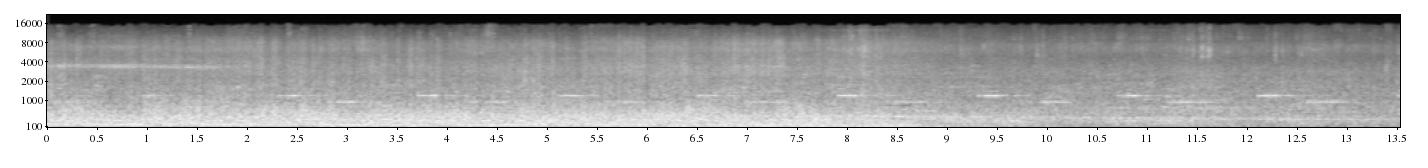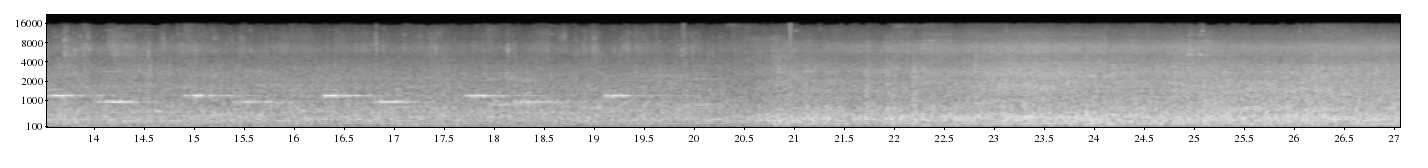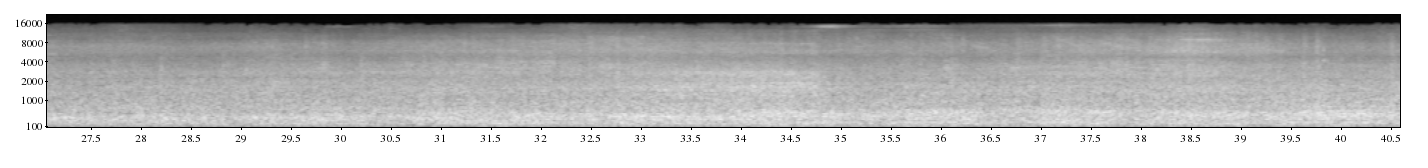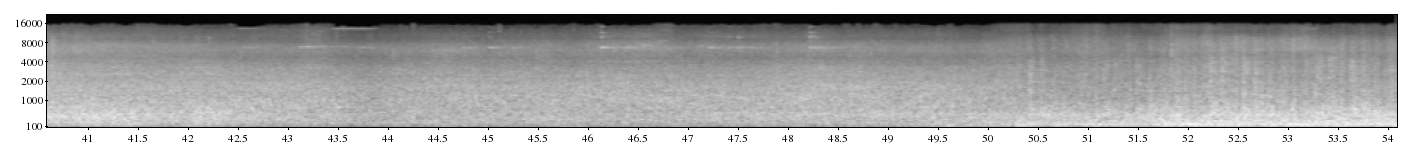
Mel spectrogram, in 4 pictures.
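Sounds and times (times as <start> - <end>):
city background noise: 0.0 - 54.0
electric train rumbling: 0.0 - 54.0
two-pitch electronic beeps: 0.4 - 19.7.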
